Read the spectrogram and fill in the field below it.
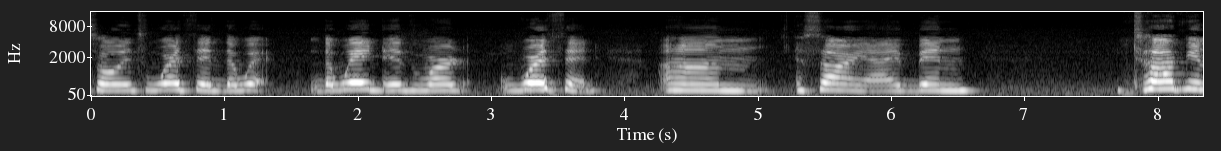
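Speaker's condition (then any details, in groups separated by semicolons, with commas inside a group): Cerebral palsy; speech therapy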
